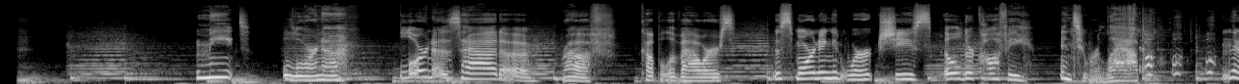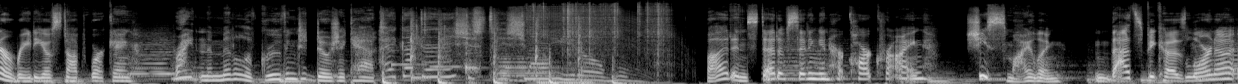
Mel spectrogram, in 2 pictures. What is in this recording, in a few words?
Explainer; GHIRADELI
